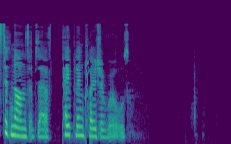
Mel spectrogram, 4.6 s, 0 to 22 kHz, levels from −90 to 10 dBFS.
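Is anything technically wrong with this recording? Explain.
Yes. HE-AAC compression runs throughout the speech, likely at a very low bitrate around 12 kbps. Only the lower spectrum is truly coded; the treble up to about 11.1 kHz is rebuilt from copied lower bands, so s sounds come out heavily gritty, metallic and lispy, with nothing above that cutoff.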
